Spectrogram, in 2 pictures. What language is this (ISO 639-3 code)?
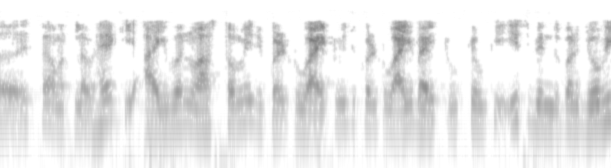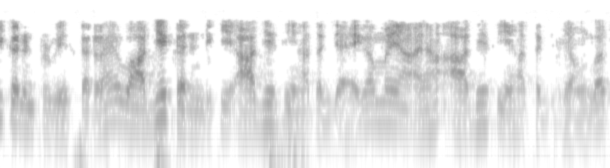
hin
